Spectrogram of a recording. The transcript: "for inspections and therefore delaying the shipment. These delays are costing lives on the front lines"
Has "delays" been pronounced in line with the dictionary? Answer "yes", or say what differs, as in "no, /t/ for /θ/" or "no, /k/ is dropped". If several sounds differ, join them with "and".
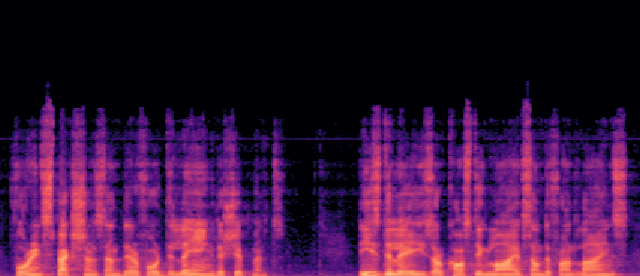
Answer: yes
